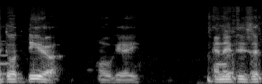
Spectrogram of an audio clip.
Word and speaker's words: tortilla: okay so I say tortilla right how is it how is it actually pronounced Portilla or tortilla yeah anytime you see two L's in Spanish like a y yeah yeah I mean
